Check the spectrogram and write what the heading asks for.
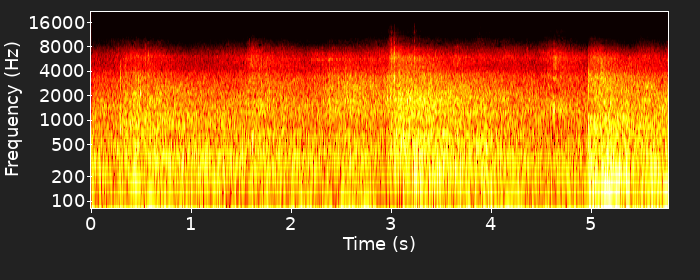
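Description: Hockey skates scraping and carving on ice: a steady hiss with sudden surges about a second and a half, three and five seconds in.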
